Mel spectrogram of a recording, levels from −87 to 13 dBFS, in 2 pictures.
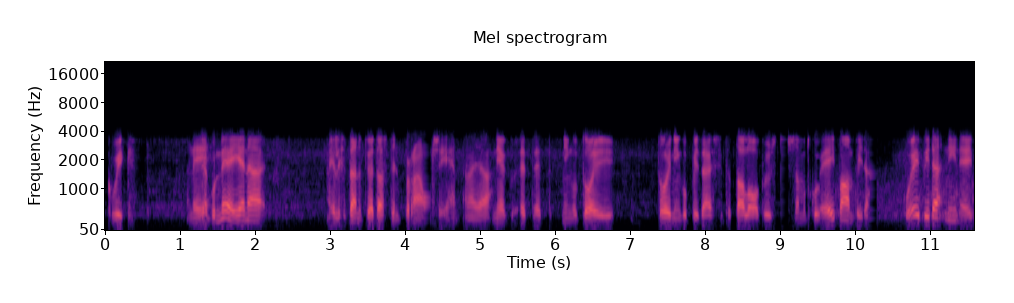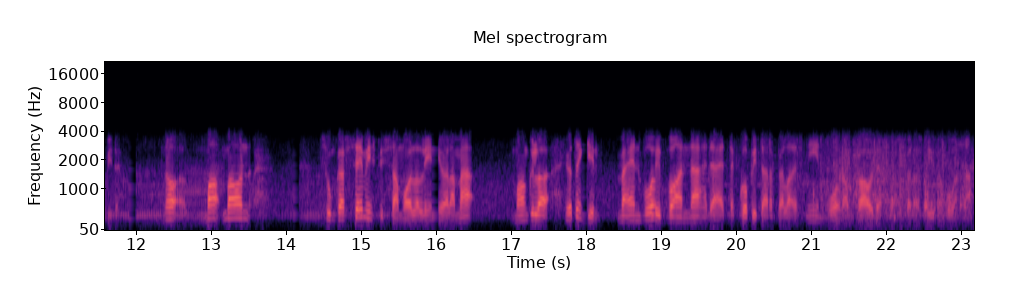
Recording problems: phone-call audio; nothing above 3.5 kHz
traffic noise; noticeable; throughout; 15 dB below the speech
choppy; occasionally; 2% of the speech affected

